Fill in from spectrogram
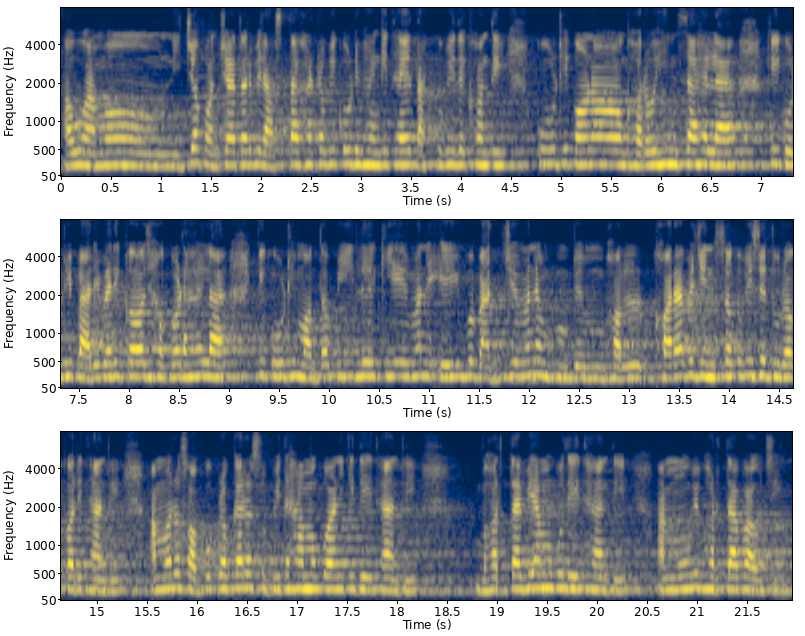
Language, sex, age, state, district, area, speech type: Odia, female, 60+, Odisha, Dhenkanal, rural, spontaneous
